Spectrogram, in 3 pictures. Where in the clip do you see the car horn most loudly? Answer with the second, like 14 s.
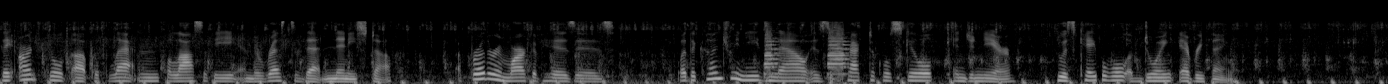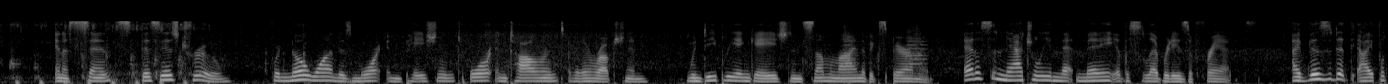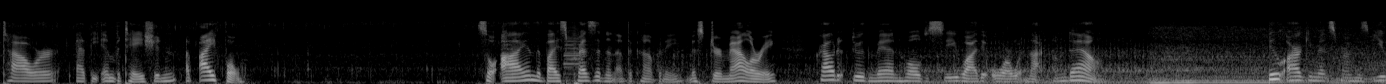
8 s.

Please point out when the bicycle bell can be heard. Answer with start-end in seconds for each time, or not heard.
not heard.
